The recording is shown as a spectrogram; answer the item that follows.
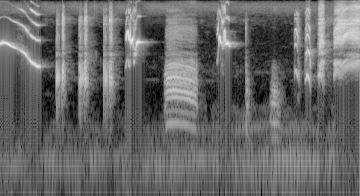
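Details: Javan myna in the morning, singing for training birds: a falling whistle, clipped harsh notes, a drawn-out nasal squawk, short whistles and a closing burst of buzzy chatter, with low background rumble.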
